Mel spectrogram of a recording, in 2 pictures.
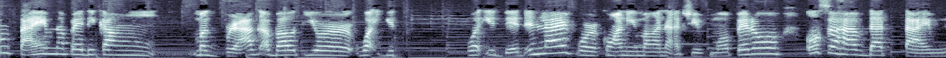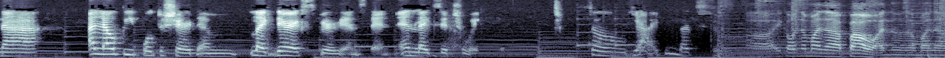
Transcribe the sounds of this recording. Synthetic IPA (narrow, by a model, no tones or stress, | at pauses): ɐŋt̪ajmnɐpwɛd̪ɪkɐŋ | mɐɡ̚bɹaɡɐbawt̪̚jɔɹwɔt̪̚ju | wɔt̪̚jʊd̪ɪd̪ɪ̃nlajfʔɔɹkʊŋʔɐnojʊ̃ŋmɐŋanɐʔɐt͡ʃivmopɛːɾoʔɔlsoɦɐvd̪ɐt̪ːãjmnɐ | ʔɐlawpiːpɔlt̪ʊʃɛɹd̪ɛ̃mlaɪk̚d̪ɛɹɛkspiɹḭɐ̰̃nsd̪ɛ̰̃nʔɛ̃nd̪lajksɪt͡ʃʊḛɪt̪ɪ | sojaʔa̰jt̪ɪ̃ŋk̚d̪ɐt̪st̪ɹuʔaʔɪkawnɐmanɐpawʔɐ̰nonɐmanɐ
